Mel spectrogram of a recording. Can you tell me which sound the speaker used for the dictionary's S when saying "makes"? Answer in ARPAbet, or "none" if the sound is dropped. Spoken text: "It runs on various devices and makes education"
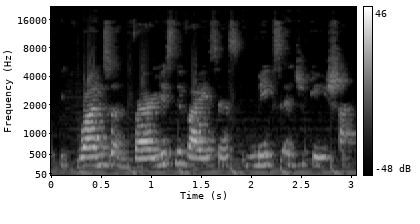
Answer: S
